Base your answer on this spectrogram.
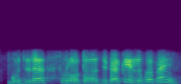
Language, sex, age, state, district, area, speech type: Odia, female, 60+, Odisha, Jharsuguda, rural, conversation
